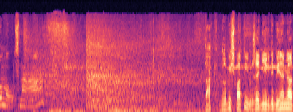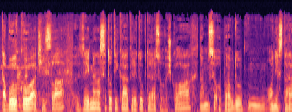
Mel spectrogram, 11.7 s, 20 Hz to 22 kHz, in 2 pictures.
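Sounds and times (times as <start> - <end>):
speech: 0.0 - 2.4, 4.1 - 11.7
car driving past: 0.6 - 8.0
low hum: 0.6 - 8.4.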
